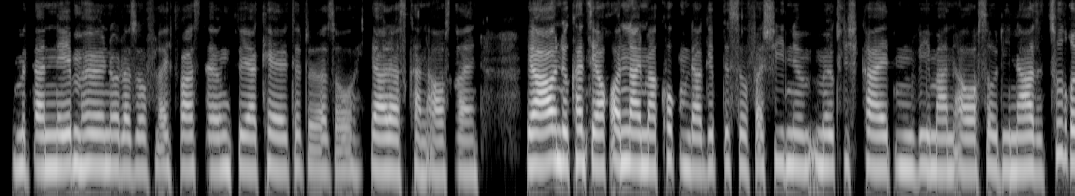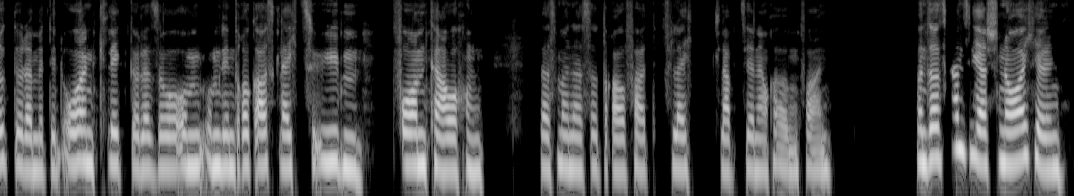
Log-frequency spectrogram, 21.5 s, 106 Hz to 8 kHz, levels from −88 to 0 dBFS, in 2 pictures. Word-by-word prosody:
Mit 205 -1 -4
deinen 200 0 +2
Nebenhöhlen 205 0 +2
oder 195 -1 -2
so. 195 0 -6
Vielleicht 190 +2 -9
warst 200 0 -3
du 195 - -8
ja 195 - -2
irgendwie 200 +1 -3
erkältet 195 0 -4
oder 95 -1 -6
so. 95 - -8 0.2
Ja, 190 -1 +3
das 185 -1 0
kann 185 -3 -6
auch 175 0 -3
sein. 180 0 -6 0.5
Ja, 215 +1 +8
und 230 - +6
du 220 - +4
kannst 230 -2 +1
ja 210 -1 +4
auch - - -5
online 215 -2 +5
mal 200 -1 +2
gucken, 210 -2 -4
da 195 -1 -1
gibt 205 +2 -8
es 215 - -6
so 205 -1 -4
verschiedene 210 +2 -3
Möglichkeiten, 205 -2 -2
wie 200 0 -1
man 190 -1 -1
auch 190 0 -1
so 200 +2 -4
die 195 0 -4
Nase 195 -1 +1
zudrückt 230 -5 -3
oder 195 -2 +1
mit 190 -2 -4
den 200 +5 -6
Ohren 220 -2 +3
klickt 215 -3 -3
oder 195 0 -1
so, 195 +1 -2
um 205 +1 +2
um 210 -4 +3
den 200 0 +2
Druckausgleich 205 0 0
zu - - -10
üben, 205 -6 +2 0.3
vorm 215 -1 +5
Tauchen, 190 -1 +2 0.6
dass 200 -2 -4
man 205 -2 0
das 190 -2 -3
so 200 - -6
drauf 185 0 -3
hat. 185 -2 -3
Vielleicht 195 -2 -4 0.2
klappt's 185 -3 -5
ja 195 - -2
dann 190 - -3
auch - - -8
irgendwann. 95 -1 -5 0.8
Und 225 -1 +5
sonst 240 0 +4
kannst 300 -2 +4
du 260 - +1
ja 220 -2 +5
schnorcheln. 215 -2 +3
200 Hz, 205 wpm, -23 LUFS, 190-215 Hz, 0.8 s, Ja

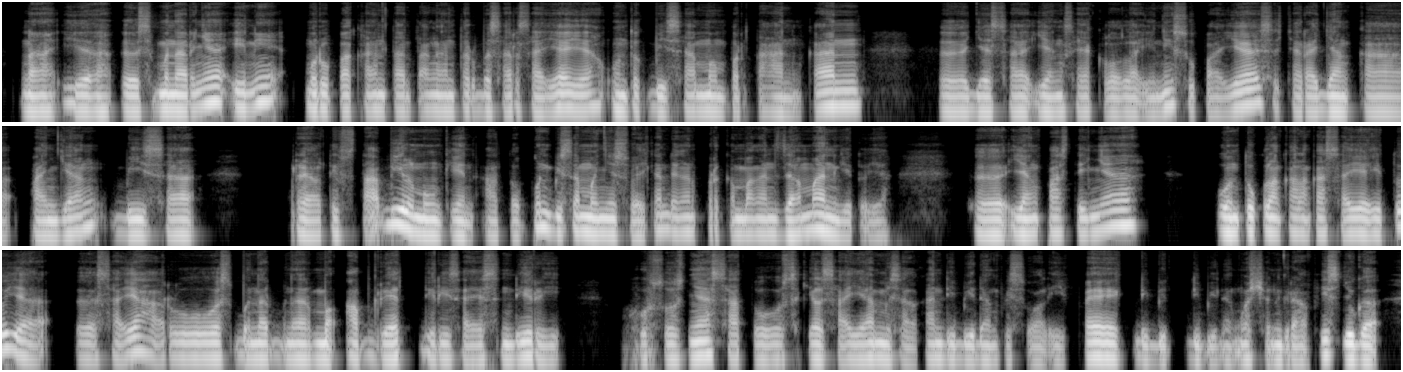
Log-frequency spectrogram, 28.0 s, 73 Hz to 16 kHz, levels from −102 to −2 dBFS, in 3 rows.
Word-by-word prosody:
Nah 120 0 +1
iya, 125 -7 +1
eee, 120 -2 +3
sebenarnya 130 +8 +4
ini 150 +7 +2 0.2
merupakan 130 -2 -1
tantangan 120 0 -3
terbesar 120 0 -5
saya 120 0 0
ya 130 +1 +2
untuk 125 -1 -1
bisa 120 -1 -4
mempertahankan, 120 +5 0 0.5
eee, 115 -1 0
jasa 120 0 -2
yang 115 -1 0
saya 115 0 -7
kelola 110 0 -3
ini 110 +6 -1
supaya 125 0 -1
secara 115 -8 -6
jangka 115 -1 -1 0.2
panjang 125 +8 +1
bisa 120 -1 -1 0.6
relatif 120 0 -2
stabil 190 +9 +4
mungkin 120 -4 +3
ataupun 115 +8 -2
bisa 135 -2 -3
menyesuaikan 125 +2 +2
dengan 135 0 -1
perkembangan 125 -2 -1
zaman 130 +3 +4
gitu 110 -1 -6
ya, - - -20 0.6
eee, 125 0 +5
yang 130 0 +4
pastinya 135 +9 +1 0.6
untuk 140 +1 +4
langkah-langkah 130 -1 +1
saya 130 0 +1
itu 125 +10 +1
ya, 130 -9 0 0.2
eee, 120 -1 -5
saya 150 +7 -1
harus 125 -2 +1
bener-bener 120 -2 +1
meng-upgrade 125 +1 +1
diri 120 -6 -3
saya 110 -2 -4
sendiri. 115 0 0 0.4
Khususnya 120 +3 0
1 120 -3 -3
skill 120 0 -3
saya 120 +2 0
misalkan 120 -1 -2
di 115 -1 -2
bidang 115 -1 -2
visual 110 -2 -10
effect, 125 +3 +4
di 115 -4 -6
bid - - -6
di 115 - -3
bidang 105 +1 -8
motion 115 -1 -2
grafis 110 +7 -2
juga 115 -2 +6
125 Hz, 145 wpm, -23 LUFS, 115-130 Hz, 0.6 s, juga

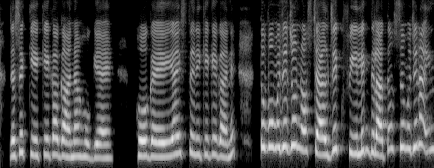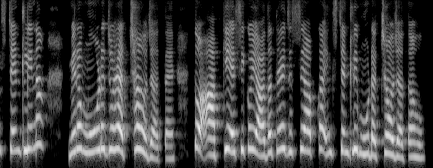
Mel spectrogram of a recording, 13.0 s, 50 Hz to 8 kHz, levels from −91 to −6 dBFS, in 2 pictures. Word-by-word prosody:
जैसे 275 +5 +1
केके 285 -3 -4
का 290 0 0
गाना 260 -1 +1
हो 245 - -3
गया 235 +1 -1
है 230 0 -3 0.4
हो 270 0 +6
गए 250 -1 +3
या 285 - +2
इस 310 +1 -4
तरीके 290 -3 -5
के 295 +1 -5
गाने 265 +3 -2 0.4
तो 425 - +2
वो 430 +1 +3
मुझे 420 +1 +2
जो 455 - +3
नॉस्टेल्जिक 355 0 +1
फ़ीलिंग 335 +2 0
दिलाते 295 0 +2
हैं, 395 - -4
उससे 420 +2 -2
मुझे 405 +1 -1
ना 470 0 0
इंस्टेंटली 370 0 -2
ना, 470 +2 -1 0.4
मेरा 365 +5 +3
मूड 350 +2 +1
जो 380 0 +1
है 390 - +5
अच्छा 365 +3 +1
हो 345 -5 +3
जाता 225 -3 -4
है। 220 - -7 0.3
तो 425 - 0
आपकी 280 +2 +4
ऐसी 345 0 +2
कोई 390 -1 -1
आदत 325 +3 -1
है 395 +2 +1
जिससे 345 +2 -5
आपका 345 +3 -3
इंस्टेंटली 330 +3 -1
मूड 305 -2 -1
अच्छा 275 +4 -1
हो 295 - +5
जाता 255 -1 -2
हो? 235 -2 -5
325 Hz, 225 wpm, -25 LUFS, 275-380 Hz, 0.4 s, हो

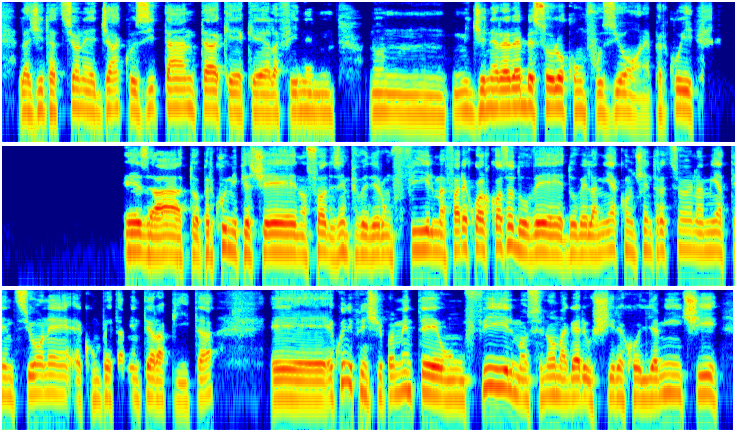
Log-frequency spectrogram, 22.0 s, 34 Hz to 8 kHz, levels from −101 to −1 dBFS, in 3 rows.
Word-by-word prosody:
l'agitazione 125 +2 -2
è 115 - -3
già 130 +5 -2
così 125 +2 +1
tanta 135 -1 0
che 115 -2 -3
che 115 0 -1
alla 110 +1 -2
fine, 120 +1 -5
mhmm, 110 0 -7 0.4
non 110 -2 -7
mi 120 +1 -6
genererebbe 135 +3 +3
solo 135 0 +7
confusione. 115 -5 -4
Per 115 - -10
cui 130 -3 -1 1.6
Esatto, 125 -3 +4
per 135 - -3
cui 165 - +1
mi 145 -3 -2
piace, 135 -1 +4
non 120 -1 -5
so, 140 - +2
ad 130 - -1
esempio 125 +1 -4
vedere 125 0 0
un 120 - -6
film, 145 +2 -1
fare 150 +5 +1
qualcosa 165 +2 +1
dove 130 -4 +3
dove 125 +2 -2
la 125 - 0
mia 140 +4 -4
concentrazione, 145 +1 -5
la 135 -1 -4
mia 140 0 -3
attenzione 145 +2 -2
è - - -6
completamente 125 +1 -5
rapita, 110 -3 -4 0.5
ehm, 115 -1 +2
e - - -1
quindi 225 -2 -2
principalmente 150 0 +1
un 120 -2 +2
film 180 +2 +1
o 120 - -3
sennò 130 +3 -1
magari 130 0 +2
uscire 130 +2 -1
con 125 +1 -2
gli 120 +2 -1
amici. 145 -1 0
130 Hz, 150 wpm, -24 LUFS, 120-140 Hz, 1.6 s, solo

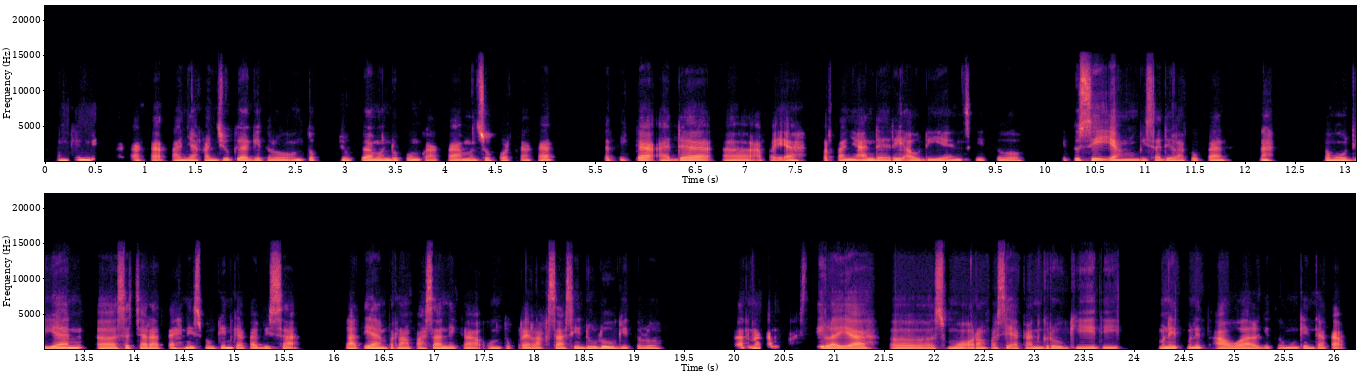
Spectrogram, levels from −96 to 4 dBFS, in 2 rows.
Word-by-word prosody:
mungkin 245 +9 +3
bisa 220 +3 -20
Kakak 170 0 -4
tanyakan 165 0 +1
juga 210 -4 +1
gitu 150 - -4
loh, 145 0 -1
untuk 145 +6 -2 0.2
juga 155 +5 0
mendukung 160 -5 +1
Kakak, 150 +7 -3
men-support 165 -5 +2
Kakak 185 +11 -4 0.5
ketika 165 +6 0
ada, 180 +8 +2
eee, 150 -1 0
apa - - -10
ya 150 +2 +2 0.3
pertanyaan 150 +5 +2
dari 165 +3 +2
audiens 145 -1 0
gitu. 145 - -5 0.4
Itu 175 +6 -2
sih 190 -2 +3
yang 145 0 +3
bisa 150 0 -2
dilakukan, 175 +3 -2 0.3
nah 155 -2 +2 0.5
kemudian, 190 +10 +4
eee, 175 0 +4
secara 170 -2 +1
teknis 170 +8 0
mungkin 230 +7 +2
Kakak 190 +5 -1
bisa 180 +2 -1 0.5
latihan 165 +1 +4
pernapasan 160 +1 +1
nih, 155 - -8
Kak, 145 -1 -1
untuk 150 +1 -3
relaksasi 150 +2 0
dulu 190 +3 +3
gitu 150 -1 -4
loh, 140 0 -1 0.8
karena 150 +2 -1
kan - - -3
pastilah 165 -10 +1
ya, 150 +7 +5 0.3
eee, 140 0 +1
semua 150 -2 0
orang 185 +3 0
pasti 185 -2 -3
akan 160 -2 -1
grogi 155 +1 0
di 150 0 -1 0.5
menit-menit 150 -1 +2
awal 155 +1 +2
gitu, 145 0 -7
mungkin 145 +4 0
Kakak 160 +1 -1
160 Hz, 135 wpm, -22 LUFS, 150-180 Hz, 0.8 s, ya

